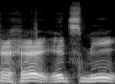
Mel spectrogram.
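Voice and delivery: very loud, big put-on hero voice. Trying out a low voice for a character, deep Shadow the Hedgehog voice. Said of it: "almost just like a deep like".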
